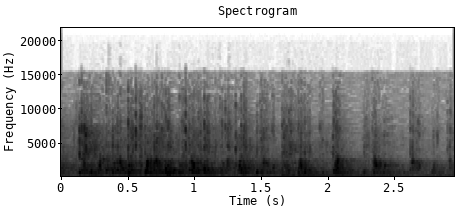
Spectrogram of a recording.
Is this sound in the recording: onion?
no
